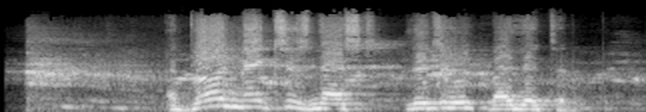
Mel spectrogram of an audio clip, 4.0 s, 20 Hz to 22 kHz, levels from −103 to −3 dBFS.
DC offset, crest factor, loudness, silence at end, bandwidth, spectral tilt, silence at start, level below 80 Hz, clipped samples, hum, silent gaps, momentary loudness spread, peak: under 0.1%; 12 dB; -16 LUFS; 0.05 s; 15 kHz; -5 dB/octave; 0.15 s; -50 dBFS; under 0.1%; none; none; 14 LU; -4 dBFS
